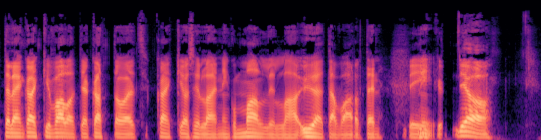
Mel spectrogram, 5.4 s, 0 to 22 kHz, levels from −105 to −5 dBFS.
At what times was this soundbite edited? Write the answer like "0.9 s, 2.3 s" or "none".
4.4 s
